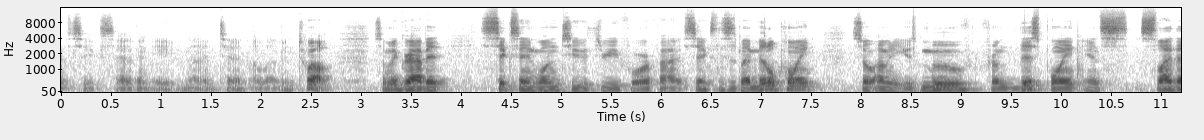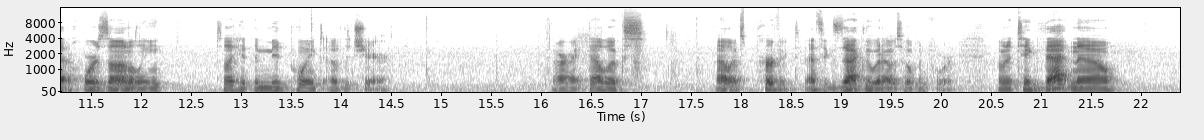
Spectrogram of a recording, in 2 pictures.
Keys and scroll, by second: 8.6 m.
